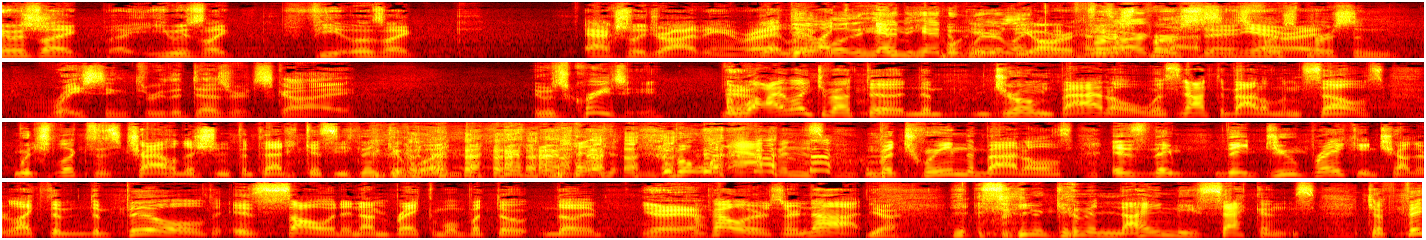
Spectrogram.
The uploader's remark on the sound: CES 2015. Live Vergecast odyssey from the show floor.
